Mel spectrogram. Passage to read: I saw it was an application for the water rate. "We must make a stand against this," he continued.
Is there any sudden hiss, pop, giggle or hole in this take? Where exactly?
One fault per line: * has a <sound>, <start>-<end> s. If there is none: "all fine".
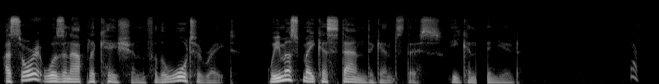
* has a dropout, 4.8-4.9 s
* has a chirp, 6.3-6.4 s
